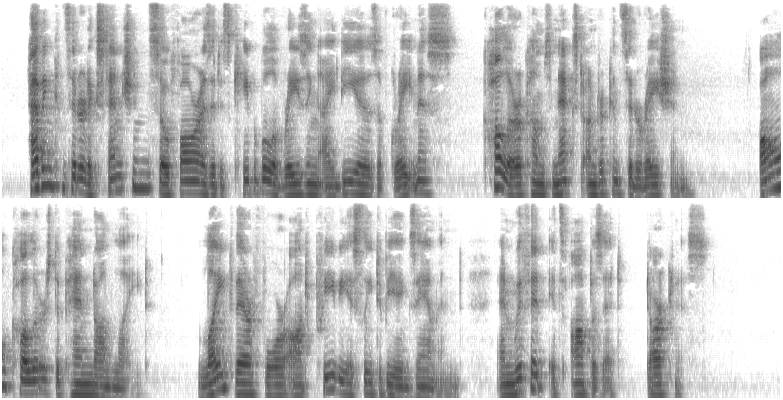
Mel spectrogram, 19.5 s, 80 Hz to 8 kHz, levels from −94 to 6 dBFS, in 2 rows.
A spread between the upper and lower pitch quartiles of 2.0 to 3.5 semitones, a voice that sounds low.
No: average, 4.0 semitones; low, 120 Hz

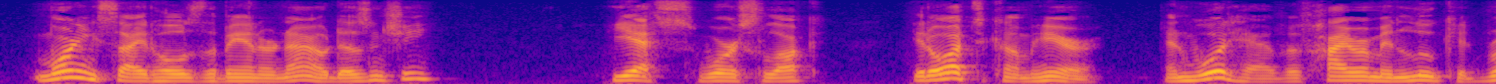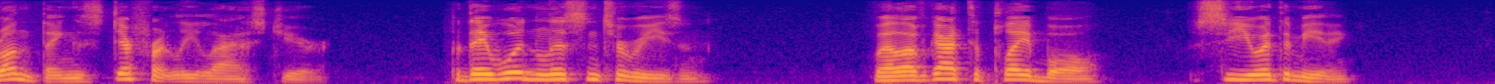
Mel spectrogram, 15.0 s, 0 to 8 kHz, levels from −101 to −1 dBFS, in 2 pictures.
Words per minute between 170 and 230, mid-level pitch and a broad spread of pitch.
No: average, 180 wpm; low, 130 Hz; wide, 6.9 semitones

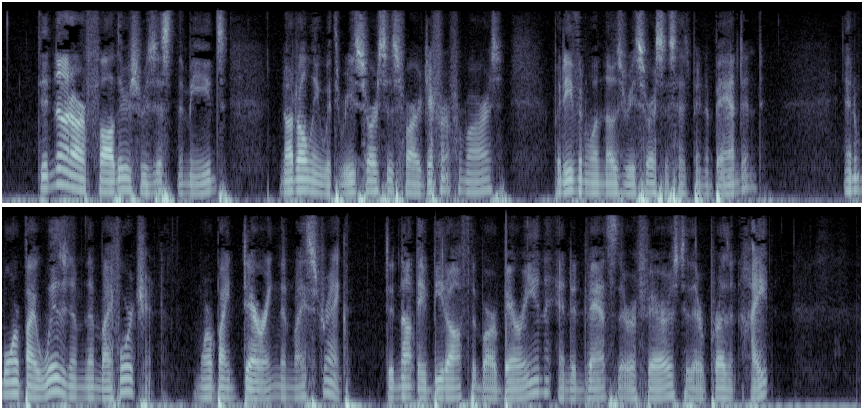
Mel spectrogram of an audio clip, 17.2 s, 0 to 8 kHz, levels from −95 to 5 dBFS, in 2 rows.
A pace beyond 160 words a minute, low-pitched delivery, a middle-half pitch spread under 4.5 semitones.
Yes: average, 180 wpm; low, 105 Hz; average, 3.3 semitones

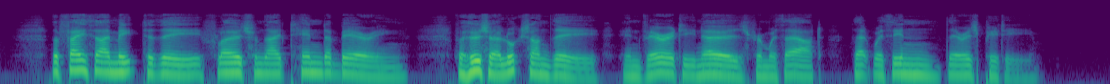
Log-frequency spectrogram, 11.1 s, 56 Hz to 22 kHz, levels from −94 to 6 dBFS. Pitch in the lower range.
Yes: low, 115 Hz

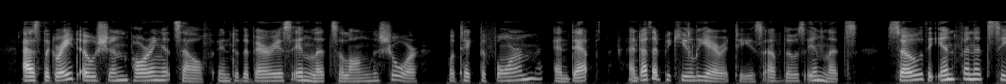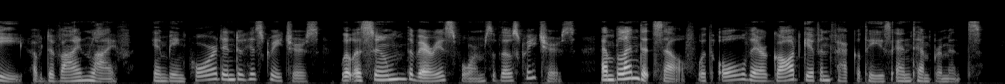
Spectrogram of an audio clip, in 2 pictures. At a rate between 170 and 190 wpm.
Yes: average, 175 wpm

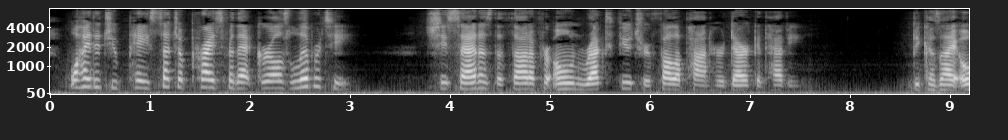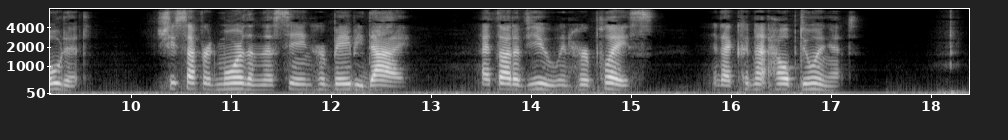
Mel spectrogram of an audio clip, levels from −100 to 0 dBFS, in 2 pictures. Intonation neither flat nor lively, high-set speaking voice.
Yes: average, 4.2 semitones; high, 195 Hz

